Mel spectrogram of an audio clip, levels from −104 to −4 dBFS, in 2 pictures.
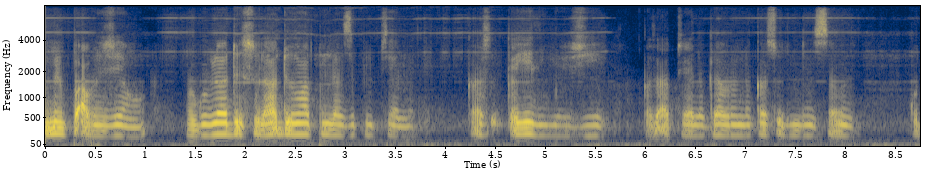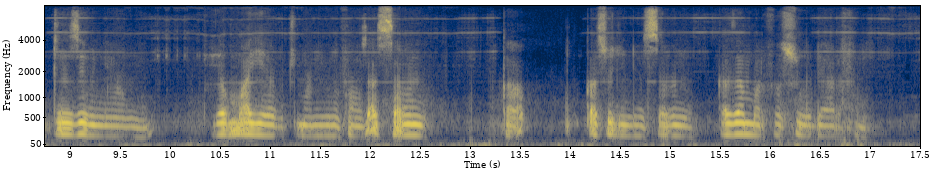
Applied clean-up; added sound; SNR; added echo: neural separator model SepFormer DNS4.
